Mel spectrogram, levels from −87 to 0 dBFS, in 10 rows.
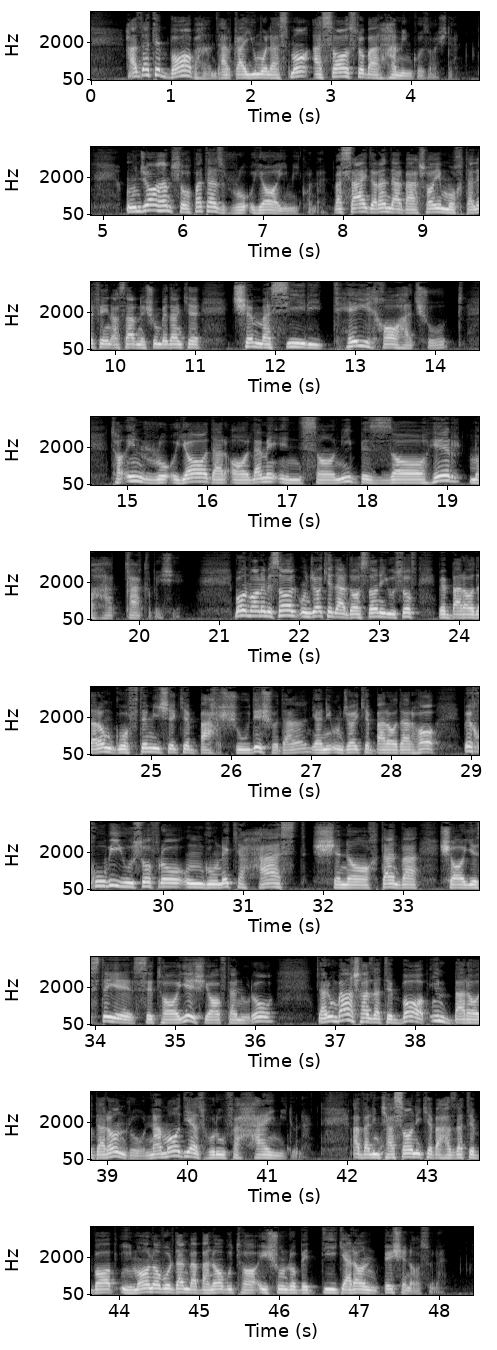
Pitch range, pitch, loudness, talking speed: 125-160 Hz, 135 Hz, -17 LUFS, 135 wpm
